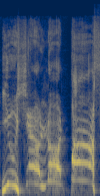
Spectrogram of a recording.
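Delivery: mock grand warrior cry, very high, very slow, drawn out. Retelling a school football match: imitating a barbarian yell. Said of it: "stood like some kind of barbarian".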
